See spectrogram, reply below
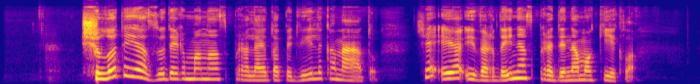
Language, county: Lithuanian, Kaunas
